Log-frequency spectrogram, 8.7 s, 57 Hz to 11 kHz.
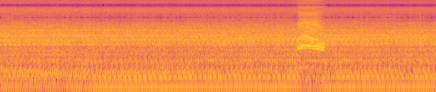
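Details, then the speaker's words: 2019 Ford Mustang GT PP1 V8, built December 2018, just after changing factory oil to Motorcraft full synthetic 5W-20 and filter, after a drive, idling: light quick ticking over the rumble, valvetrain suspected, cause unclear. "We took it for a drive. We let it sit out here in idle while we looked at my car, and now it is obviously ticking now with the new oil in it."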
